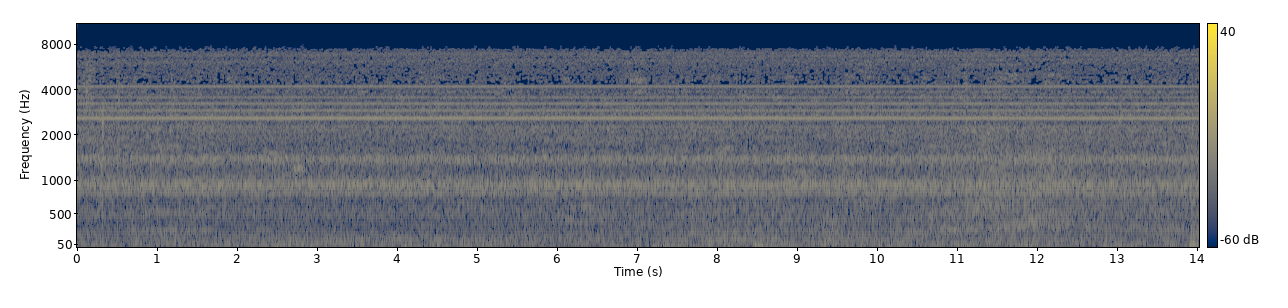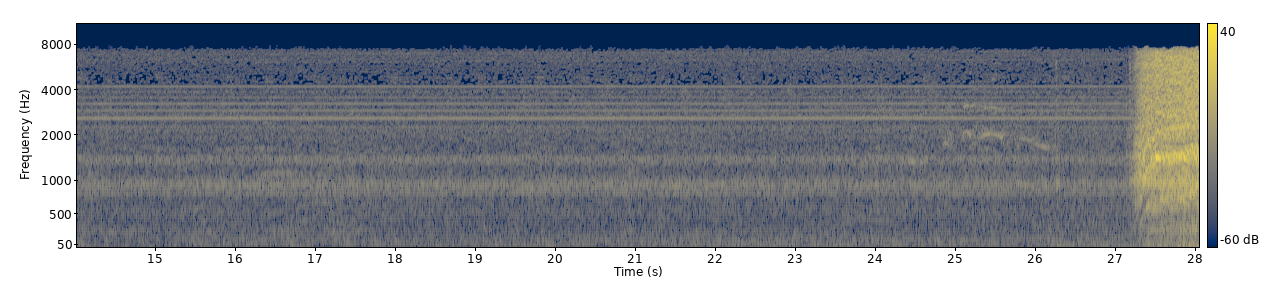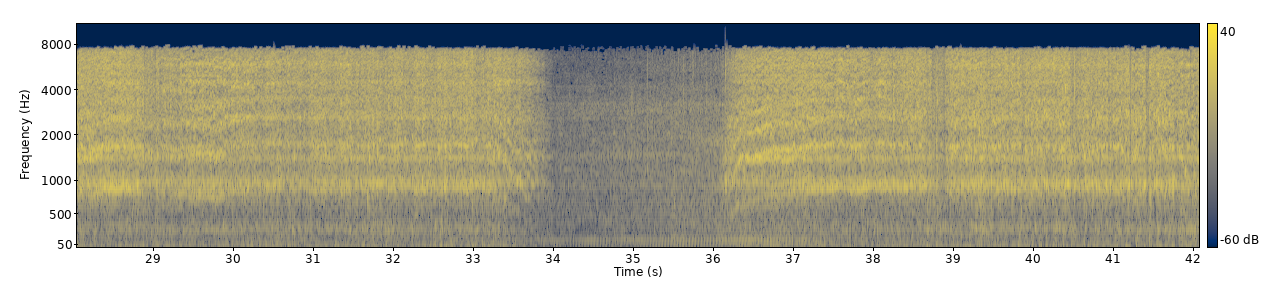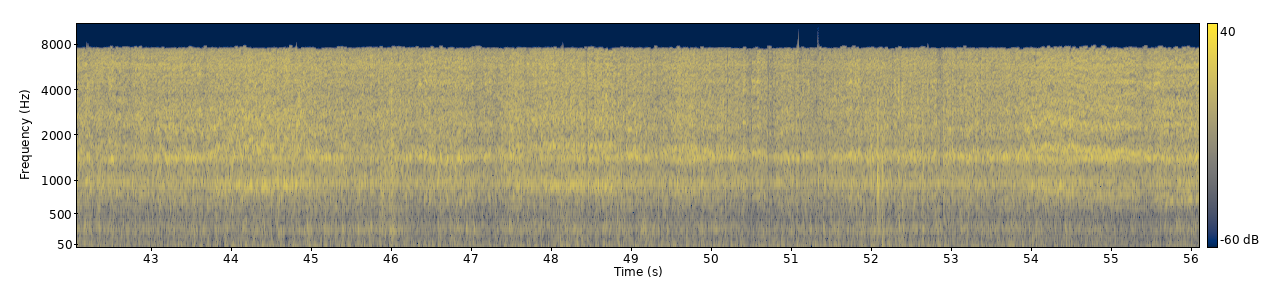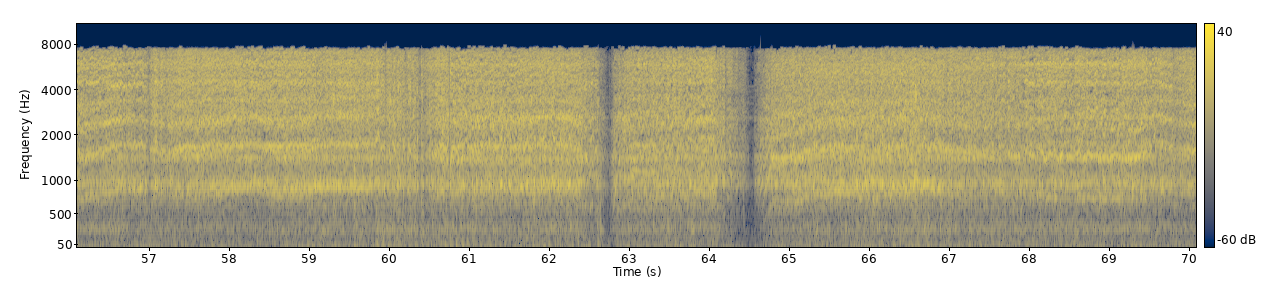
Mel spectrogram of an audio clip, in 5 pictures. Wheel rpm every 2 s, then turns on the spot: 0, 0, 0, 0, 0, 0, 0, 0, 0, 0, 0, 0, 0, 30, 200, 230, 190, 10, 140, 230, 220, 210, 190, 200, 210, 190, 200, 200, 210, 220, 210, 150, 130, 200, 210.
none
